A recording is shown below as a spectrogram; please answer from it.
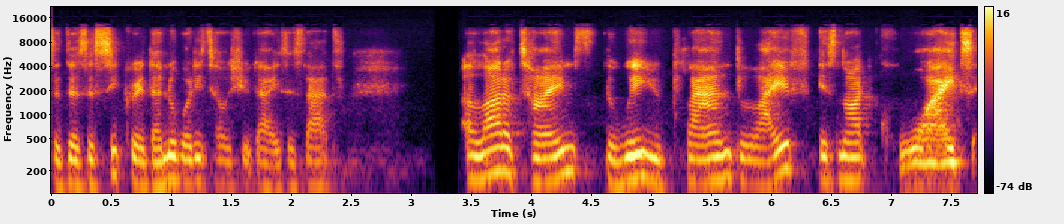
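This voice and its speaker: Casual motivational talk, animated storytelling, video call audio. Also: medium pitch. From United States. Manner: chatty, animated storyteller with local exclamations. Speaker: guest speaker at youth webinar.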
